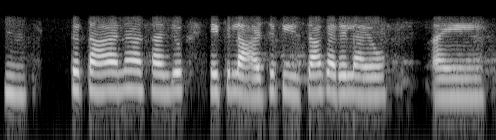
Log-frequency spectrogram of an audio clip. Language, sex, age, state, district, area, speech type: Sindhi, female, 18-30, Rajasthan, Ajmer, urban, conversation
